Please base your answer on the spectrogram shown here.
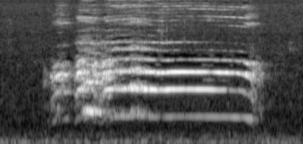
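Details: Rooster crowing: one long, loud, harmonic-rich crow lasting about two seconds, starting with a rough rising note, then held steady and level before cutting off sharply, over a low background hum.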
